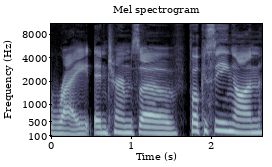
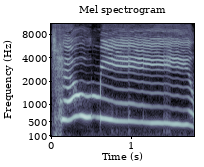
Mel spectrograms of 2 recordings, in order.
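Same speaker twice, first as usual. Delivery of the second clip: put-on high whiny kid voice, me drawn out. Retelling Zuko's words to Iroh, like a little kid. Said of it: "like a little kid".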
